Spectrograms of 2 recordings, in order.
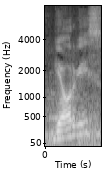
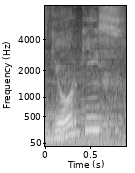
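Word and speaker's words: Georgijs: pronounce my name because my name is Gorg Gorgis. Like so it's has the JS at the end which is really difficult for a lot of people to pronounce. Gorgis. Yes. So you're not Gorgi. You Gorgis. Yes. S is very important.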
